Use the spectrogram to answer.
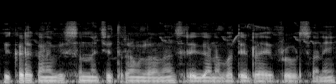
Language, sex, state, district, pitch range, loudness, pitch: Telugu, male, Andhra Pradesh, Sri Satya Sai, 80-85 Hz, -19 LUFS, 80 Hz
